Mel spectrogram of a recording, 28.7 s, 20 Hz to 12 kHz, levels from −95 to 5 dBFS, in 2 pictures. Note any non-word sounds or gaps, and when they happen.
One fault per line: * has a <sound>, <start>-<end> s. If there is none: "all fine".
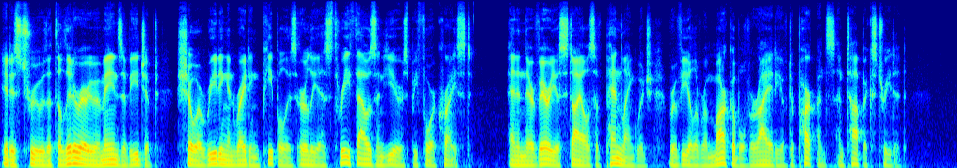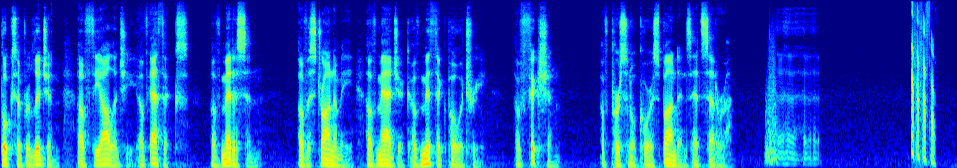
* has a laugh, 25.8-26.7 s
* has a chirp, 28.0-28.4 s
